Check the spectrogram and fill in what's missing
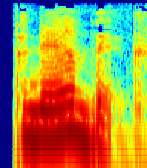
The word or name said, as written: pnambic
